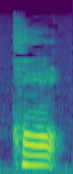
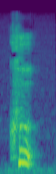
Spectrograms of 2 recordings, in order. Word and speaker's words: 口: 我们来看口的音读，它有两种发音，一种是 ko，一种是 ku。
